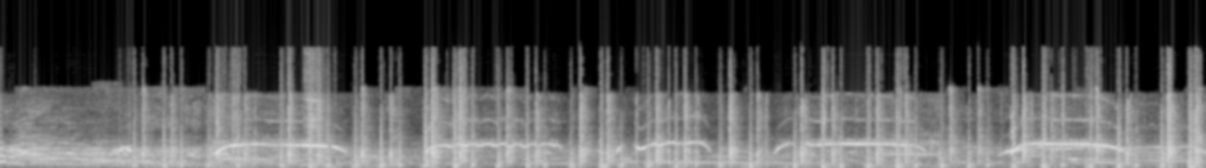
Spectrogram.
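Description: A crowd claps hands rapidly.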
